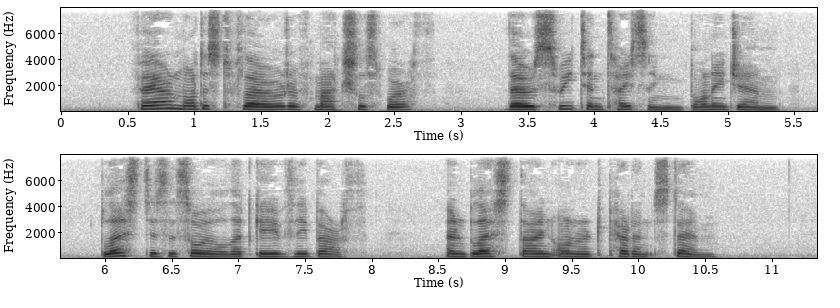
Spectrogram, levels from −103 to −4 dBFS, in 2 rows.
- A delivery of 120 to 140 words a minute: Yes, slow, 135 wpm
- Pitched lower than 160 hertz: No, high, 205 Hz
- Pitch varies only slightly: Yes, narrow, 1.9 semitones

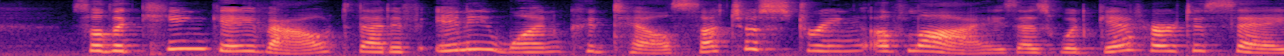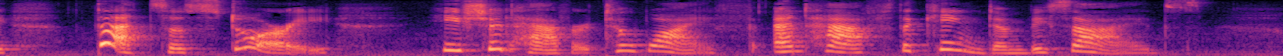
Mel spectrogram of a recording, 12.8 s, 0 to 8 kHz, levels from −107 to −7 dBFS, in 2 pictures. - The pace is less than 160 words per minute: No, average, 170 wpm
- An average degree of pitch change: No, wide, 5.8 semitones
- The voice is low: No, very high, 280 Hz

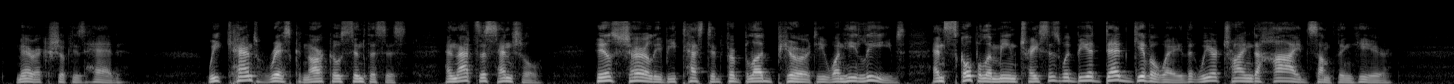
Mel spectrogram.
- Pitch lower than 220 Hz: Yes, low, 135 Hz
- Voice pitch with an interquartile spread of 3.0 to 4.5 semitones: No, average, 4.9 semitones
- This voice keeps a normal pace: Yes, average, 160 wpm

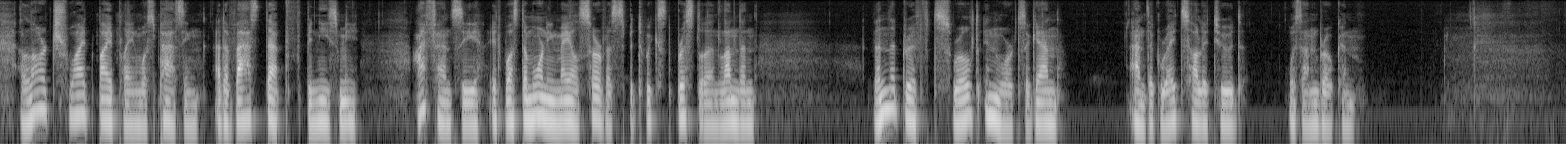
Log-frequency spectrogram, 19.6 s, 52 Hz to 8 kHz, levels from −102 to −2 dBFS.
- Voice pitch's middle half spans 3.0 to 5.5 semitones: No, narrow, 2.5 semitones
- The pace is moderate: No, slow, 110 wpm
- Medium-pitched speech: No, low, 115 Hz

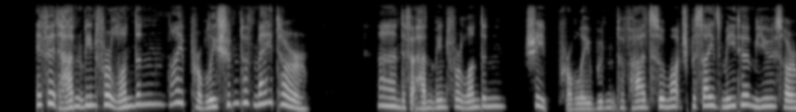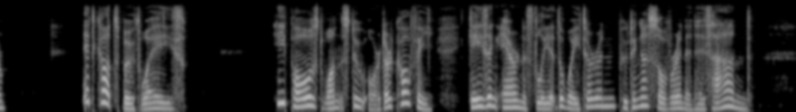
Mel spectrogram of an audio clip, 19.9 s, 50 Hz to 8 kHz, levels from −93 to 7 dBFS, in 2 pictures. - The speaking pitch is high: Yes, high, 195 Hz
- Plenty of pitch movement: Yes, wide, 6.0 semitones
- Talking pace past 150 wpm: Yes, average, 160 wpm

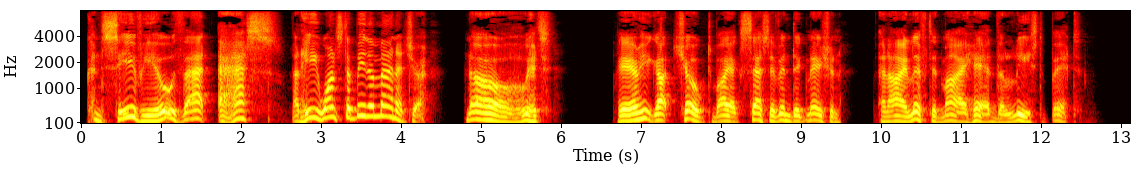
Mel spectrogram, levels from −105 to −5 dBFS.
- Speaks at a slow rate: Yes, slow, 130 wpm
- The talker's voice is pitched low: No, medium, 150 Hz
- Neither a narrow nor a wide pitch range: No, wide, 5.7 semitones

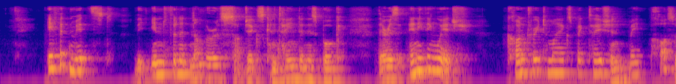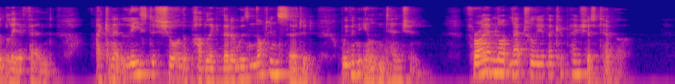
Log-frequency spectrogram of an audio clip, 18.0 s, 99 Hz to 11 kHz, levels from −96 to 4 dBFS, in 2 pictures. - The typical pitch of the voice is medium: Yes, medium, 155 Hz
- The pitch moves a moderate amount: No, wide, 6.7 semitones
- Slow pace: No, average, 170 wpm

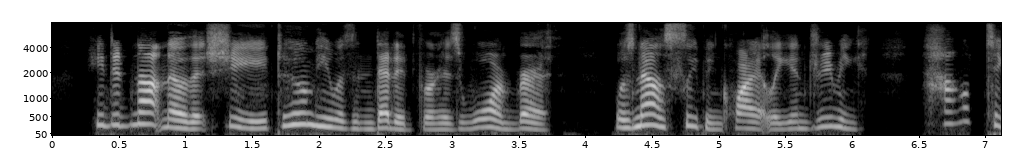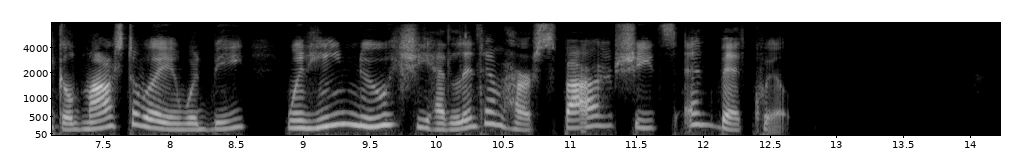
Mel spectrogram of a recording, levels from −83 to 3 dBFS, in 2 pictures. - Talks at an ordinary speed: Yes, average, 165 wpm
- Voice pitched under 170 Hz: No, high, 205 Hz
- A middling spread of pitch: No, wide, 6.9 semitones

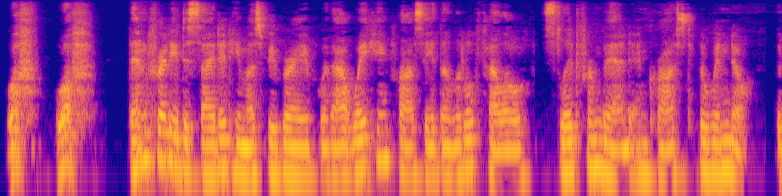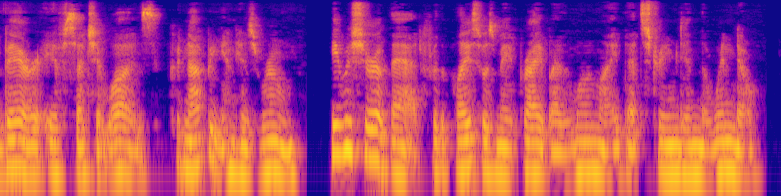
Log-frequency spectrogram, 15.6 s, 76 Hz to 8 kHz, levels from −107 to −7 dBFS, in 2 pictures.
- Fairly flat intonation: Yes, narrow, 2.2 semitones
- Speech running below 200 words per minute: No, fast, 205 wpm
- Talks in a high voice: No, low, 125 Hz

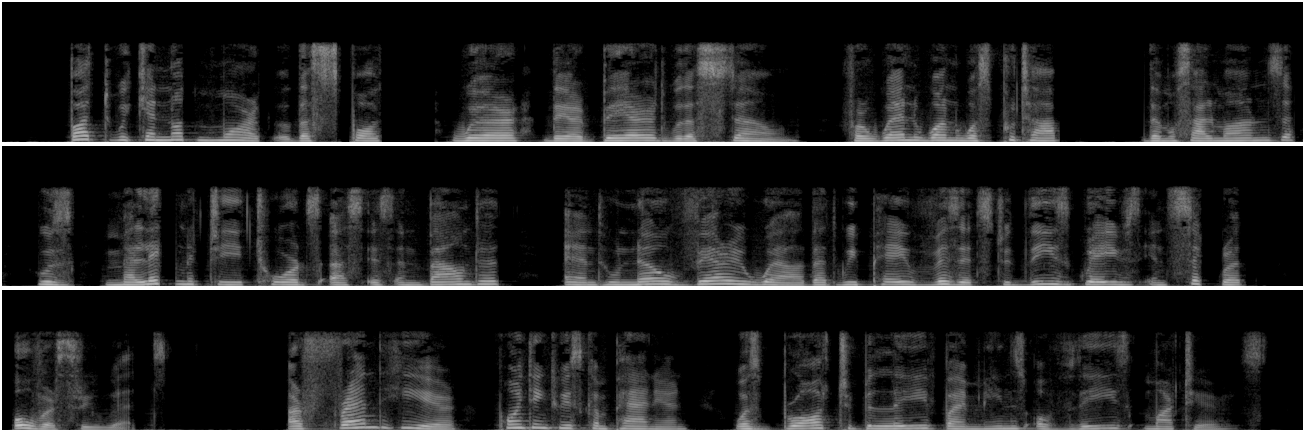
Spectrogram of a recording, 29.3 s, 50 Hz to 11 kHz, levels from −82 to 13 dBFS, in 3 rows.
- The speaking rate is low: Yes, slow, 125 wpm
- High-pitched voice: Yes, high, 195 Hz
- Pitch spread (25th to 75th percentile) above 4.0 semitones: No, average, 3.4 semitones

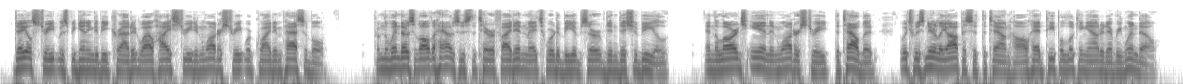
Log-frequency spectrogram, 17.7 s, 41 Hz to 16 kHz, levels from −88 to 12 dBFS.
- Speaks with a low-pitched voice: Yes, low, 110 Hz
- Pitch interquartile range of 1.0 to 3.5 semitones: Yes, narrow, 2.4 semitones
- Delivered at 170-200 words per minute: Yes, average, 185 wpm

